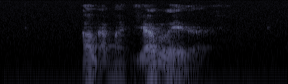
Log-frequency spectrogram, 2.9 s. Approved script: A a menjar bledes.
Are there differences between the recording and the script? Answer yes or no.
no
